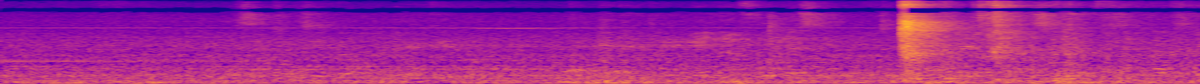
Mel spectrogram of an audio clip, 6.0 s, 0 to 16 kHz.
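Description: Interior of an R188 New York subway car: a steady low rumble with a faint high steady whine, which cuts off about four and a half seconds in, where a sudden loud hiss of air comes and fades over about a second as the train stops and readies its doors.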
